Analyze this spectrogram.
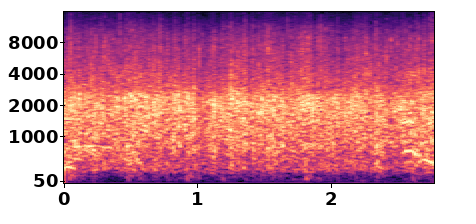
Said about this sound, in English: Give him another hand clap and a shout of praise.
